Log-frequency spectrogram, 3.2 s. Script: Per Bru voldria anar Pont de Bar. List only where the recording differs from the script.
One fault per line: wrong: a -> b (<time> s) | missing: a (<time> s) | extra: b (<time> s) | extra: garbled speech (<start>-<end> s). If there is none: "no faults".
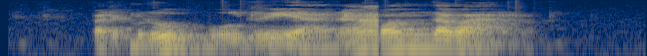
no faults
